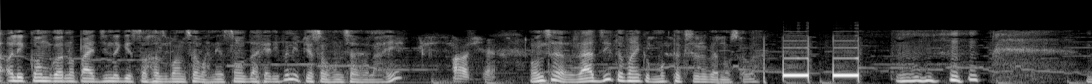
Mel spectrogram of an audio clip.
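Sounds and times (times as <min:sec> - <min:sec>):
speech: 0:00.0 - 0:07.8, 0:09.0 - 0:10.9
telephone busy tone beeps after a dropped call: 0:07.8 - 0:08.6.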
